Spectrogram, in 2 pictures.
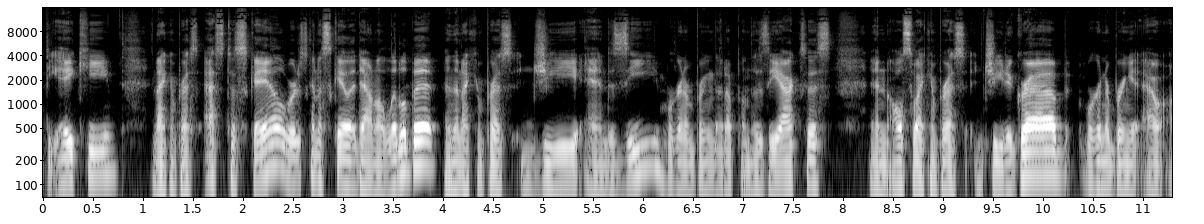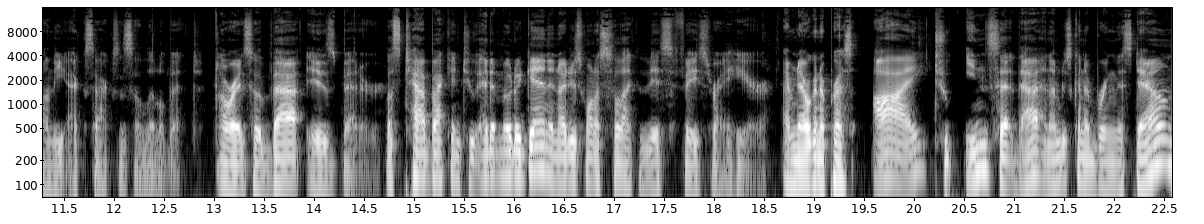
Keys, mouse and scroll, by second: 0.2 scroll up 1, 0.3-1.4 middle drag, 1.4 s, 3.6 middle click, 4.4-4.9 scroll up 1, 4.9 g, 7.7-9.5 middle drag, 9.5 g, 12.0 middle click, 13.0 scroll up 1, 13.0-14.8 middle drag, 14.8 Tab, 15.3 middle click, 15.4 scroll up 2, 16.7 right click, 17.6-19.5 shift+middle drag, 19.5 i.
